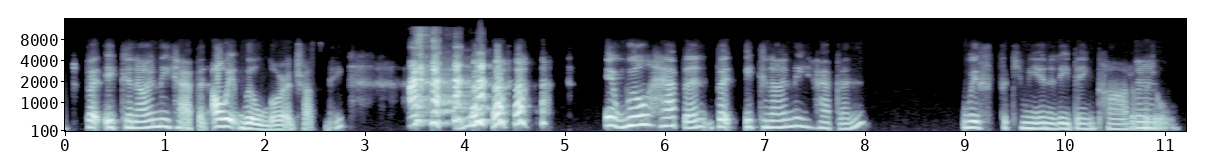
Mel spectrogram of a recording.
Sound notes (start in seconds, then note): 3.4 is laughing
